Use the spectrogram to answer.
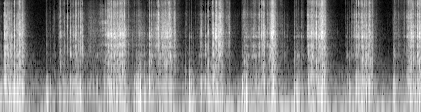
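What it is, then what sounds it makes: Plastic stencil on wooden board, scratched with nails. Long nails scratch and rub across a flat, perforated plastic stencil template glued to a wooden board. Bursts of bright, raspy scratching repeat at an uneven pace of roughly one per second, separated by brief quiet gaps.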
